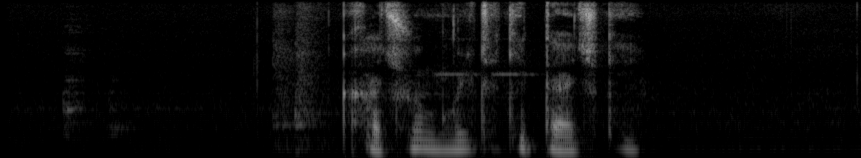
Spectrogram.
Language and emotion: Russian, neutral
